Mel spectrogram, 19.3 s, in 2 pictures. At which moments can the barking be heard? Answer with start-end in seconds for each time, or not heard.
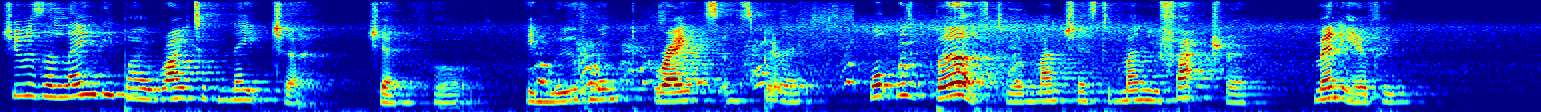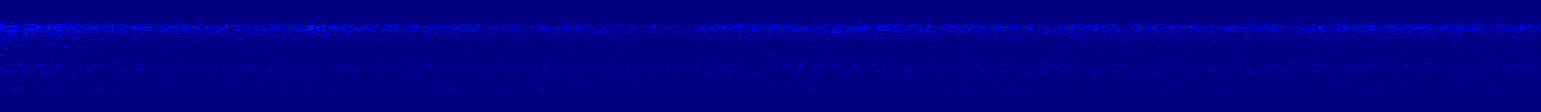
3.3-6.5.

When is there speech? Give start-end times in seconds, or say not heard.
0.0-8.8.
